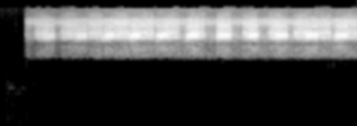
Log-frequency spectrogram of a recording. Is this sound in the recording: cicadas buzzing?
yes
